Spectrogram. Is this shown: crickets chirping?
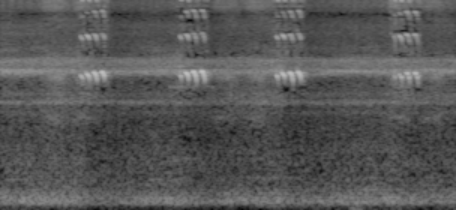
yes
